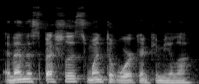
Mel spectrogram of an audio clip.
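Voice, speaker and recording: A man's voice: lowish voice, fast, warm tone. A man narrating a children's story expressively, with dramatic, emphatic phrasing. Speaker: storybook reader.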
